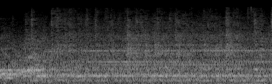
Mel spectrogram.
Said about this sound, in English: Let's fire up the conveyor belt.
